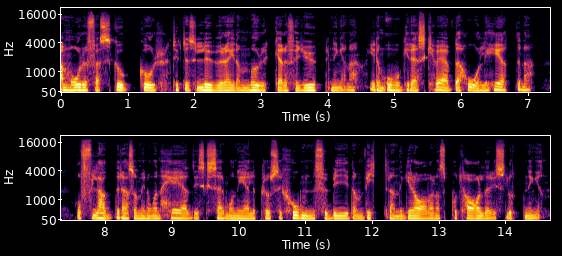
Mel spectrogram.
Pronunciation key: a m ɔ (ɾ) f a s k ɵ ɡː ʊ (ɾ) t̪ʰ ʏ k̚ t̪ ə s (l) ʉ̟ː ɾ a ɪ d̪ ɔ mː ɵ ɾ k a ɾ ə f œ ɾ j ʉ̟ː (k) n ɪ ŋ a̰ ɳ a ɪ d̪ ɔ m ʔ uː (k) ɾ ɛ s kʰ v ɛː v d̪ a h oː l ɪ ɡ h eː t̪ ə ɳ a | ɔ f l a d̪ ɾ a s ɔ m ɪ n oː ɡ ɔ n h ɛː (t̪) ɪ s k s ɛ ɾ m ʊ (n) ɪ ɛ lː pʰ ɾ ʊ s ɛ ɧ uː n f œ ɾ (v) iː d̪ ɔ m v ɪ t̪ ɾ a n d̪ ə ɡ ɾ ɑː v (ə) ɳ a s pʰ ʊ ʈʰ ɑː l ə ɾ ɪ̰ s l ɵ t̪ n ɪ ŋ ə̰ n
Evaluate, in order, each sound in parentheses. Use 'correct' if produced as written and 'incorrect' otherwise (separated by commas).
correct, correct, correct, incorrect, incorrect, incorrect, correct, incorrect, incorrect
